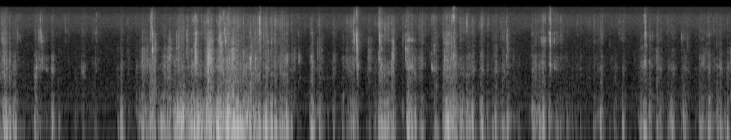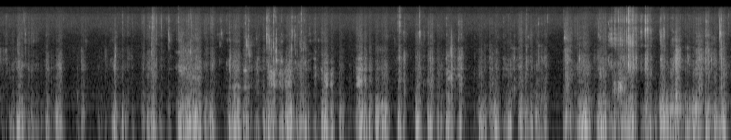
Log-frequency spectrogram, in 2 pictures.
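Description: Crispy fried chicken being bitten and chewed close to the microphone: irregular crunches and crackles of the fried coating, with wet chewing between bites and a louder low rumble about four to five seconds in.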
